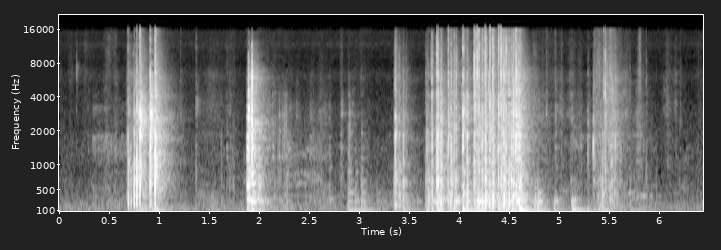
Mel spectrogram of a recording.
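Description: A deck of playing cards being shuffled and handled by hand: short bursts of card noise about one and two seconds in, a longer run of rustling shuffling from about three and a half seconds, and one more short burst near the end.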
